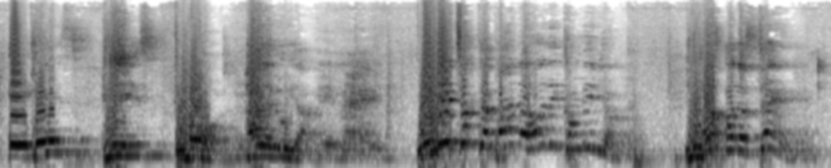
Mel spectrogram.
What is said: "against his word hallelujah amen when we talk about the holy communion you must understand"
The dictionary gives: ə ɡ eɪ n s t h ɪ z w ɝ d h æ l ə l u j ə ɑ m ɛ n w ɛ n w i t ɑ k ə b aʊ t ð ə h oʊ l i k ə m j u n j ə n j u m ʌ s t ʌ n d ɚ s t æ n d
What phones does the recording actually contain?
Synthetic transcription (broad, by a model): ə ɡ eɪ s h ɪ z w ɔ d h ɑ l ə l u j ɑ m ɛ w ɛ n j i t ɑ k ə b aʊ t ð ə h oʊ l i k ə m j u n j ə n j u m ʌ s t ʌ n d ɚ s t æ n d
